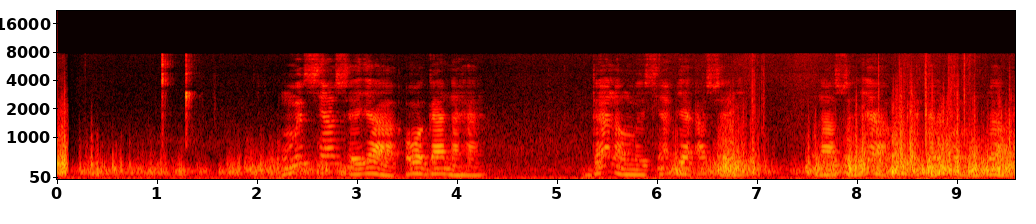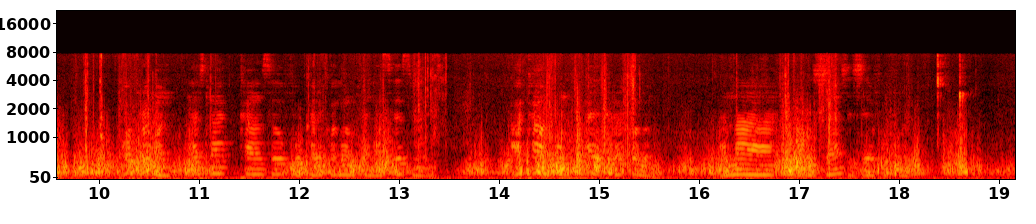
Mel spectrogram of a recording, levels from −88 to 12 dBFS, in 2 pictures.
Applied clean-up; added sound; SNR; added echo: none; Wind; -3 dB; reverberation time 0.2 s.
